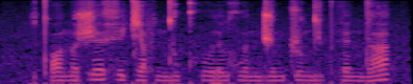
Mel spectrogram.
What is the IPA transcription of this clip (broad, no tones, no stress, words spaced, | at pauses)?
tʼɒnɒ ʃɛxet͡ɕaf ndukʰʊːɾəlxʷa nd͡ʒʊnʈ͡ʂundypʰɛ nda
